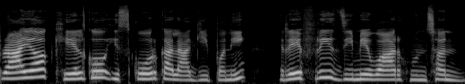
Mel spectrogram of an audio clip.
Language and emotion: Nepali, neutral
